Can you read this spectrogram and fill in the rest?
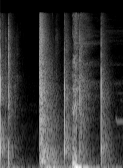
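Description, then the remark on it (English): Hands slap against legs in an Instagram video, in about five sharp, fleshy smacks with an uneven, arrhythmic spacing, a few landing heavier and boomier than the rest, with no talking. “That you think people are going to be interested in a thing of you slapping your legs.”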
